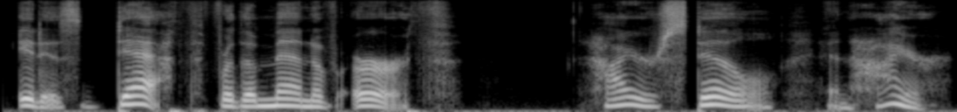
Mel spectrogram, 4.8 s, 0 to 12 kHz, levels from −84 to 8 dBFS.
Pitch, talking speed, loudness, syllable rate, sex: 185 Hz, 150 wpm, -17 LUFS, 4.0 syllables/s, female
